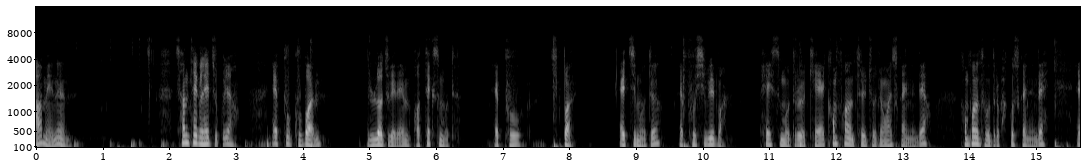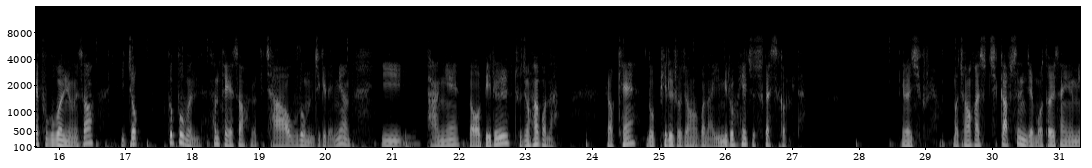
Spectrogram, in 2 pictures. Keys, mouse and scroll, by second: 0.5 alt+click, 1.3 click, 1.8 click, 4.1 F9, 7.7 F10, 9.7 F11, 11.4 F9, 12.0 F10, 12.4 F9, 13.0 F9, 15.3 F9, 15.8-16.5 drag, 17.0 alt+click, 17.4 4, 17.8 alt+click, 19.1-20.2 drag, 20.3 z, 23.8 click, 25.4-25.9 drag, 26.6 z, 27.8-28.4 right drag, 28.6 click, 28.6 z, 29.1 click.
